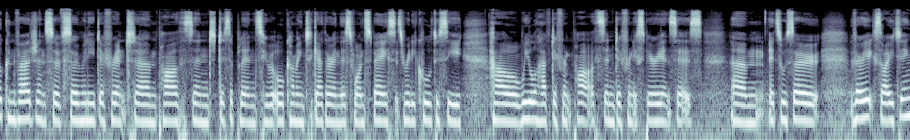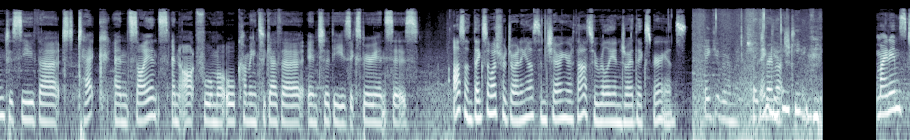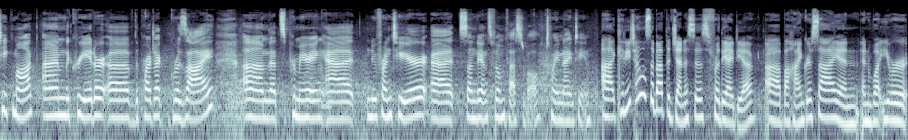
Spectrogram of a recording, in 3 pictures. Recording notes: While we were at the Sundance Film Festival, we had the opportunity to talk with two virtual reality artists and one team about their virtual reality projects premiering in the New Frontier program at the festival.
